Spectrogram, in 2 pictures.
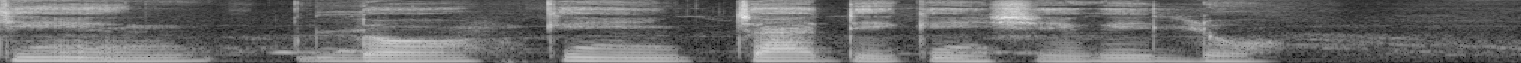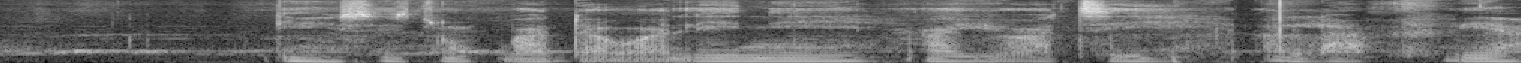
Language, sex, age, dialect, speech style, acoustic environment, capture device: Yoruba, female, 35-44, Nigeria - Ibadan, happy; relaxed; focused, silence; people talking; nature, mobile / Linux / Chrome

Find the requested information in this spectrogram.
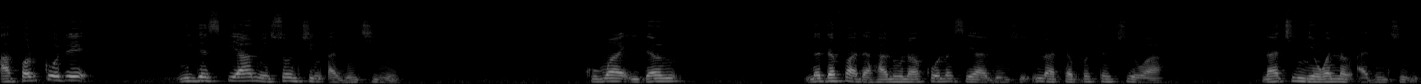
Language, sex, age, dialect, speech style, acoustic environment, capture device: Hausa, male, 35-44, Nigeria - Nigerian Standard, focused, nature, mobile / Linux / Chrome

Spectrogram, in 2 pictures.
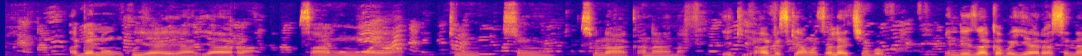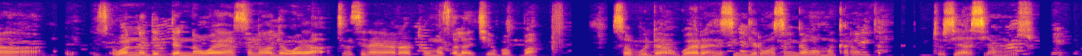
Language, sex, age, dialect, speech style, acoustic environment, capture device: Hausa, male, 25-34, Nigeria - Kano, excited; happy, people talking; silence, mobile / Android / Chrome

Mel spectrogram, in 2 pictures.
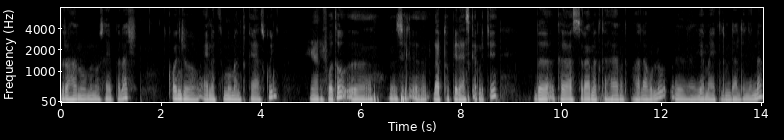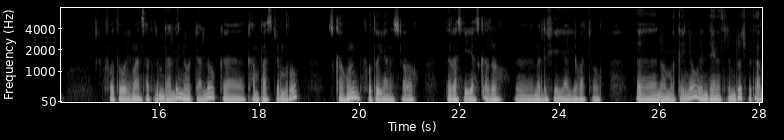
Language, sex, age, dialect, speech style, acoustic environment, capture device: Amharic, male, 35-44, Ethiopia - Addis Ababa, focused, silence, mobile / Linux / Chrome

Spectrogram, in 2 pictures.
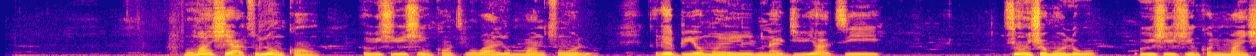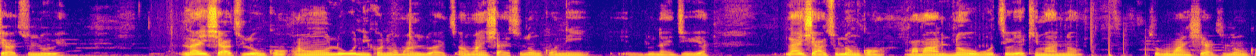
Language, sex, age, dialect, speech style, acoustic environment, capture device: Yoruba, male, 18-24, Nigeria - Lagos Yoruba, relaxed, nature, mobile / Linux / Chrome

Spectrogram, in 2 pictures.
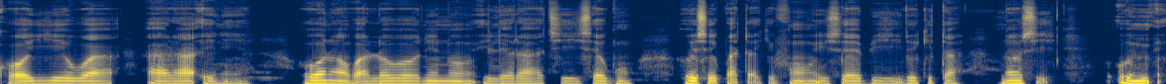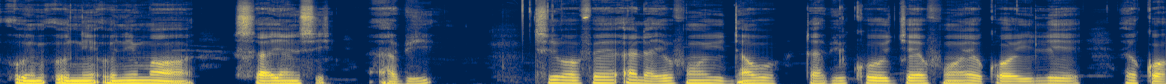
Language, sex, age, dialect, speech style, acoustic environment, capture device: Yoruba, male, 25-34, Nigeria - Ibadan, relaxed, people talking; nature, mobile / Linux / Chrome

